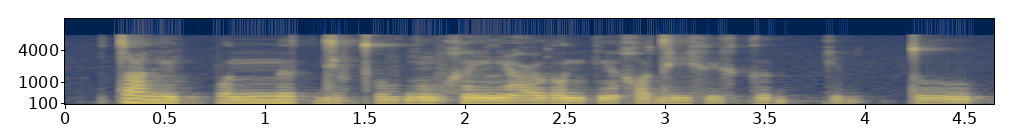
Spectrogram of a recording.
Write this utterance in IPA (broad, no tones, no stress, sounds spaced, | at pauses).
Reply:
tˤ y n̪ ĩ pː o nː ɯ t dʲ o v t̪ʰ u v ɡ ũ v χ ĩ l ĩ ʕ u ɾ o nʲ k ĩ χ o d i x y x k ɯ ɡ kː i b tː u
